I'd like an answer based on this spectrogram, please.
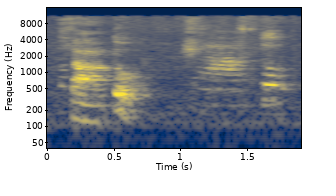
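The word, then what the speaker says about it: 沙豆: 阿美族称口簧叫沙豆，沙豆，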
